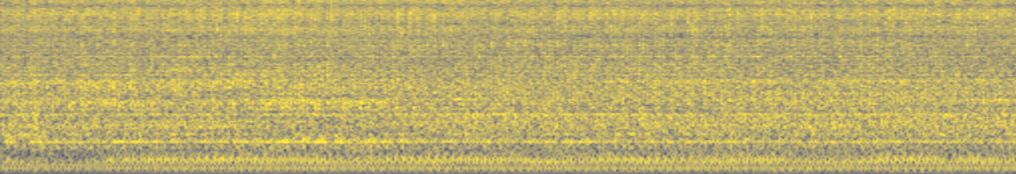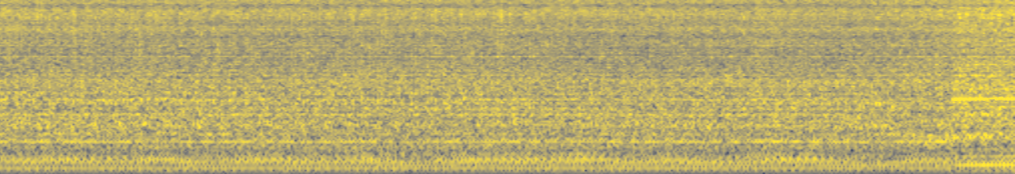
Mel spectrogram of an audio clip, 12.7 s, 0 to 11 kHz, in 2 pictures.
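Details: Japanese-import Alfa Romeo 145 Cloverleaf, nearly 25 years old, warming up after about 2 minutes' running, thermostat not yet open: steady, even idle, smooth low drone, no knocks, misses or hunting; engine and cooling system later judged fine.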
